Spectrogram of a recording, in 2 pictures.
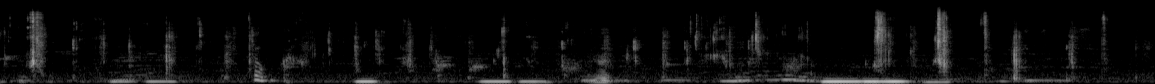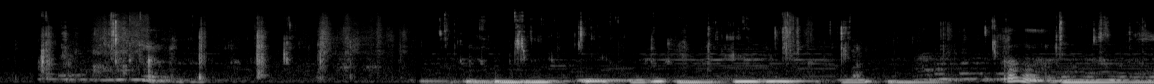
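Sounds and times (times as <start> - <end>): crunching and chewing food: 0.0 - 23.0
paper napkin rustling: 14.7 - 15.8.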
